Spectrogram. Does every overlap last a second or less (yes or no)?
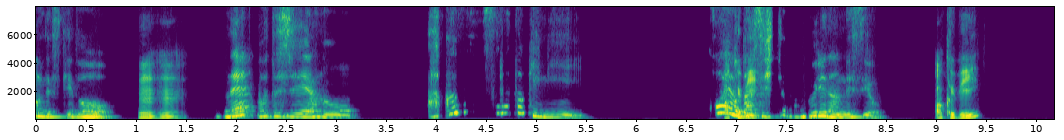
yes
